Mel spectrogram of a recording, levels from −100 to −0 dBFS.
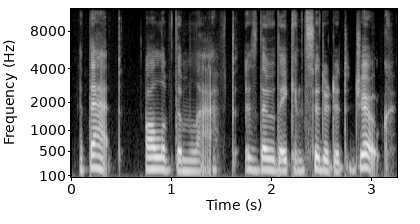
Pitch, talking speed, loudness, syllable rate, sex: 180 Hz, 240 wpm, -18 LUFS, 6.1 syllables/s, female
